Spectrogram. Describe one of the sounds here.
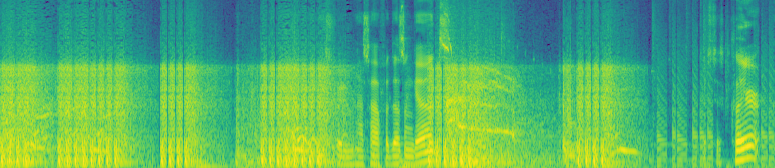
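A chain gun fires rapid bursts of shots.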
